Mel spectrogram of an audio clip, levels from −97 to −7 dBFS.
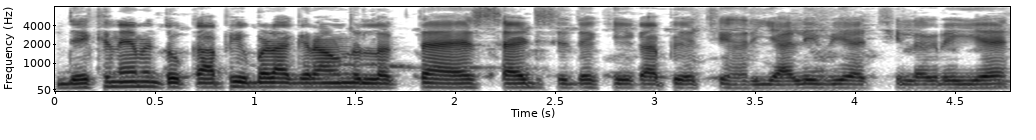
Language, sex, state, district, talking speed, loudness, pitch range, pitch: Hindi, male, Uttar Pradesh, Deoria, 250 wpm, -17 LUFS, 130-150 Hz, 140 Hz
